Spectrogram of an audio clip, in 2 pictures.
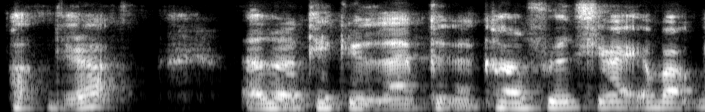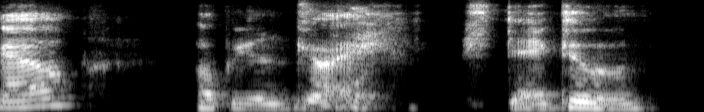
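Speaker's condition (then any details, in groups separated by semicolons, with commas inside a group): Cerebral palsy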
